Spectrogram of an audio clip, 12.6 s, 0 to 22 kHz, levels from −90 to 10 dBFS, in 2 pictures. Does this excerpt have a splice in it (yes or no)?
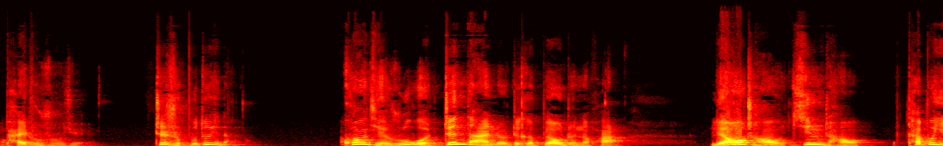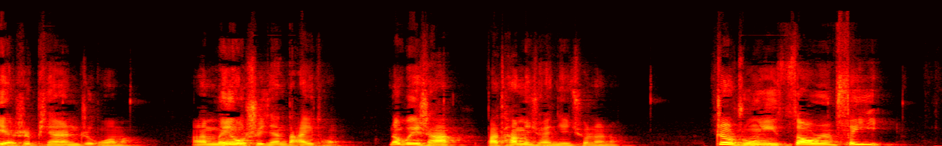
no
